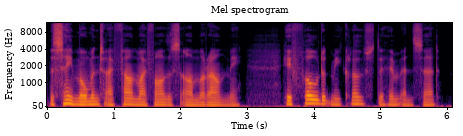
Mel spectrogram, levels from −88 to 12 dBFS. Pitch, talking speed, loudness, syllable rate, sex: 115 Hz, 180 wpm, -20 LUFS, 4.3 syllables/s, male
